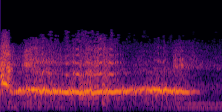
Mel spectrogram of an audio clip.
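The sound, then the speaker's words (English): Car tyres skid on a road at night as another vehicle tries to force the car off the road. A loud, sustained tyre squeal holds a steady pitch for about three seconds over a low rumble, then eases off. “Oh, we're skidding.”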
